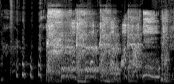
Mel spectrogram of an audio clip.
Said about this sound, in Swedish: jag har hostat väldigt mycket.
